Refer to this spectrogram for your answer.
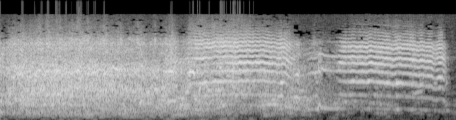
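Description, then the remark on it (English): A goat bleats loudly in two long, quavering cries, the first rising out of a rough breathy start and the second following after a brief dip. “Don't tell me John's other wife has a goat.”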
